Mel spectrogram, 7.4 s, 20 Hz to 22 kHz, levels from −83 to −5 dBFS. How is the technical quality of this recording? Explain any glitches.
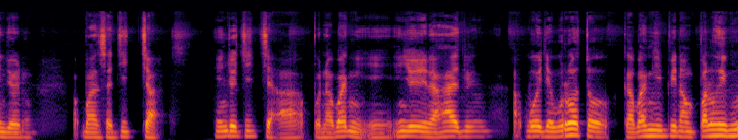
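No glitches or faults heard.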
